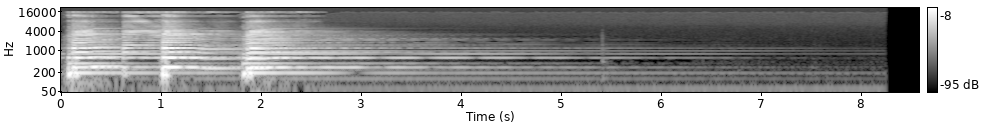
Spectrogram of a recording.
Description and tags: Sarod w/no processing. Ending riff.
